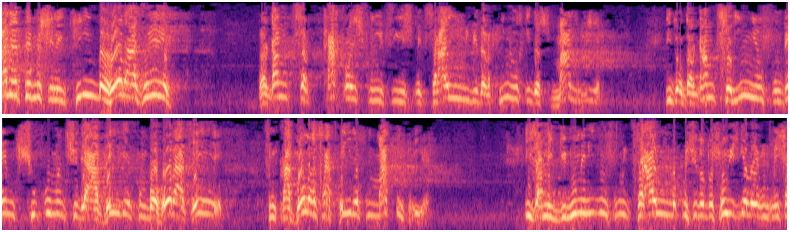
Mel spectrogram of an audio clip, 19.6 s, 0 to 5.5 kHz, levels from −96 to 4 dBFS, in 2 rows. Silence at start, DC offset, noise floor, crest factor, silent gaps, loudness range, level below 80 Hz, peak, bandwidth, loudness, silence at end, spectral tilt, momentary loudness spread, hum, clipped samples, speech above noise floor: 0 s; under 0.1%; -46 dBFS; 10 dB; none; 4 LU; -44 dBFS; 0 dBFS; 5.4 kHz; -10 LUFS; 0 s; -6.5 dB/octave; 11 LU; none; 2%; 37 dB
